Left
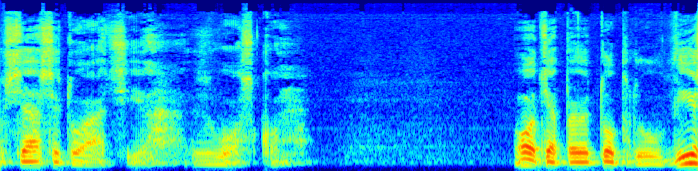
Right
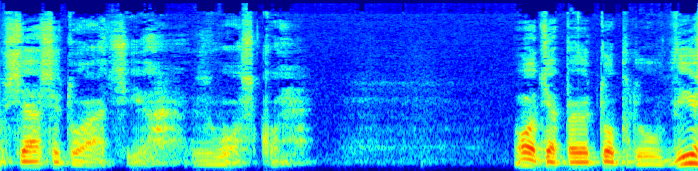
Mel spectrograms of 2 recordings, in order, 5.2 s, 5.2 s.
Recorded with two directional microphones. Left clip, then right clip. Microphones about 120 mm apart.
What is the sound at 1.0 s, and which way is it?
Speech, 15° left (ahead or behind).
